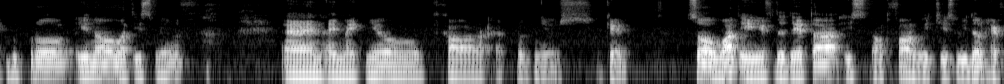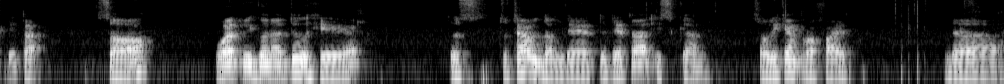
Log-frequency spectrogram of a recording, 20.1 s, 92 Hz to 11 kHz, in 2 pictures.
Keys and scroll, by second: 6.7 super+Tab, 10.7 super+Tab, 11.1 super+Tab, 16.8 super+s.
